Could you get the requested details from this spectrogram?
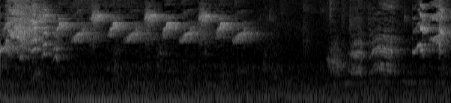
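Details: Oriental magpie-robin kept at home, tested for boldness, singing a rapid series of bright, high whistled notes repeated about three per second, then a pause and a few sharper varied phrases.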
